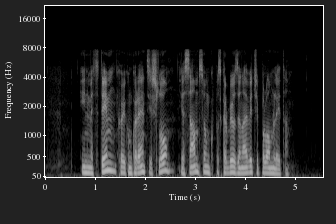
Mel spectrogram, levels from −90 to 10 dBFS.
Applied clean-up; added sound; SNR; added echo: none; none; none; none.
